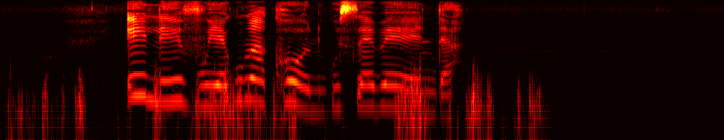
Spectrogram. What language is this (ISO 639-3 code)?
ssw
